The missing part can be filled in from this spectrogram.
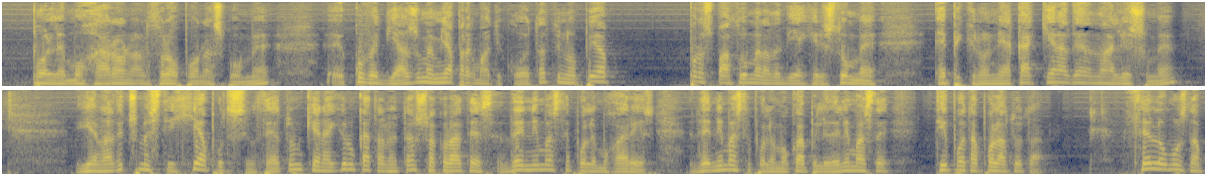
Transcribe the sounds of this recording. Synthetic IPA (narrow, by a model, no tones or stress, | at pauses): po̞le̞mo̞xɐɾo̞nɐnθɾo̞po̞nɐspṵme̞kuve̞nd̪ʝɐzume̞mɲɐpɾɐɣmɐt̪iko̞t̪i̥t̪ɐt̪ino̞piɐ | pɾo̞spɐθume̞nɐðeðiɐçiɾist̪ume̞ːpicino̞niɐkɐcenɐd̪ennɐlisume̞ | ʝɐnɐðiksume̞st̪içiɐput̪i̥sinθe̞t̪uɲce̞nɐʝinuŋkɐt̪ɐno̞it̪ɐst̪usɐkɾo̞ɐt̪esðe̞nimɐst̪e̞po̞le̞mo̞xɐɾisðe̞nimɐst̪e̞po̞le̞mokoɐpiliðe̞nimɐst̪e̞t̪ipo̞t̪ɐpo̞lɐt̪ut̪ɐ | θe̞lo̞omo̞znɐ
